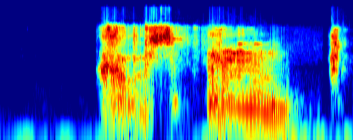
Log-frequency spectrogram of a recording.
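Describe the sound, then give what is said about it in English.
Two loud, harsh coughs in quick succession, each with a rough, throaty voiced tail, followed by a short breathy burst at the end. No one speaks. “Oi, oi, oi, did you have a bit of a cough then?”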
